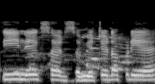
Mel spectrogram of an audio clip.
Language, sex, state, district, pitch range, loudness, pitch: Rajasthani, female, Rajasthan, Churu, 210-230 Hz, -13 LUFS, 220 Hz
